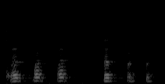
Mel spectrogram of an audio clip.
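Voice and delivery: high clucking hen going book book book; chicken clucking. Acted. Chicken in the park.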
